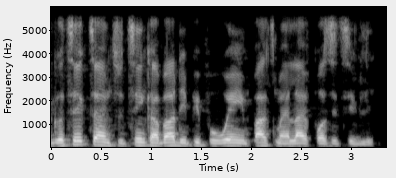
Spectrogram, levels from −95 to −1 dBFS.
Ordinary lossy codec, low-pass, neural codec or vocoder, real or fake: none; 5.4 kHz; none; real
